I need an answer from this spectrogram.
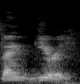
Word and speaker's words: Glen Garioch: Uh, this is a Doric tongue uh that was spoke for centuries in that area. So, Glenn Gerat is pronounced Glengeiri.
